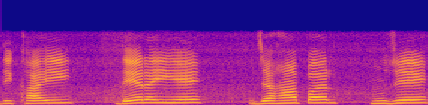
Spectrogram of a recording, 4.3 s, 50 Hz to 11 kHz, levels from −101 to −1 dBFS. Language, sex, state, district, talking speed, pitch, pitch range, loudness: Hindi, female, Madhya Pradesh, Dhar, 100 wpm, 295 Hz, 260-310 Hz, -14 LUFS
